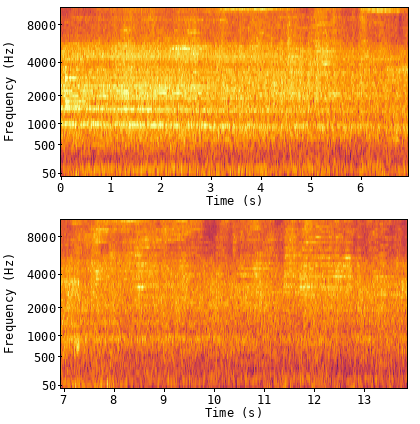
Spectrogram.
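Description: A train rolling past with a steady low rumble, and a high ringing tone that fades out over the first few seconds. A couple of sharper knocks come about eight seconds in, after which it gets a little quieter.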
